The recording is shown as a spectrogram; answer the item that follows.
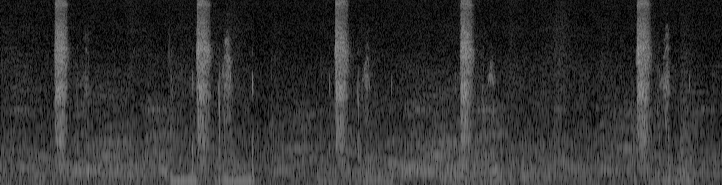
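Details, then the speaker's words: Short, sharp hisses of air escaping from the pressure release valve, about five in seven seconds, as the newborn resuscitation bag is sealed with the palm and squeezed during an equipment check. "vous devez sentir de la pression sur votre main voir le ballonnet se regonfler et entendre l'air s'échapper de la valve de détente"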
